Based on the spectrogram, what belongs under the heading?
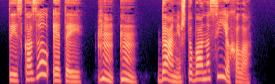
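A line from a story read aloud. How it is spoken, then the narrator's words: Drawling. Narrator (Russian): Протянул Пауло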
